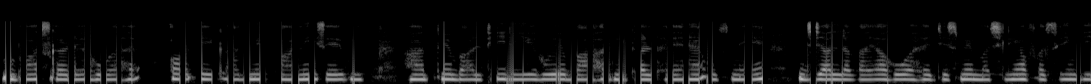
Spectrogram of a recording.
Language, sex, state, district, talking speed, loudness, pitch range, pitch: Hindi, female, Bihar, Purnia, 145 wpm, -32 LUFS, 225-235 Hz, 230 Hz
